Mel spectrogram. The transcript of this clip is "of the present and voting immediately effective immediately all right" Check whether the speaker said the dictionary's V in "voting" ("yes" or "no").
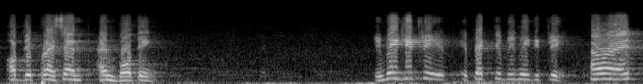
no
